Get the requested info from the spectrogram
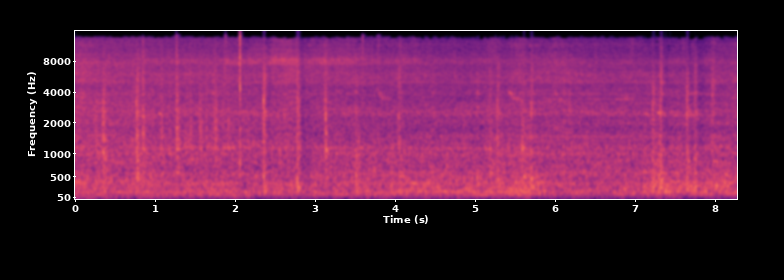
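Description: Narrow-gauge 2 ft 3 in train running along the track, heard on board: a steady rumble of wheels on rail with scattered clicks.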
